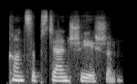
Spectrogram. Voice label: "consubstantiation", Indian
